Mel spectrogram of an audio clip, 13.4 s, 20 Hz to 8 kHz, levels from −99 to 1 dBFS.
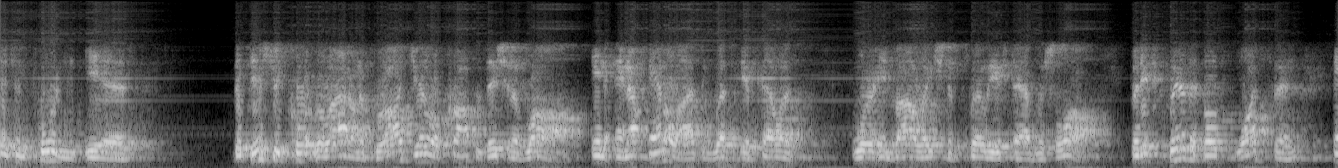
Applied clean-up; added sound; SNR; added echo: neural separator model SepFormer DNS4.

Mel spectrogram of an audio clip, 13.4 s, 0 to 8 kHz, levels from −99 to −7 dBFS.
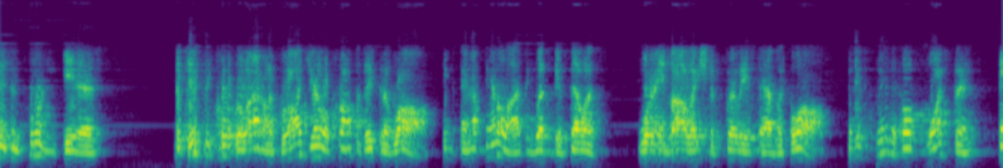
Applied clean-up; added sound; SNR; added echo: neural mask model DeepFilterNet 3.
